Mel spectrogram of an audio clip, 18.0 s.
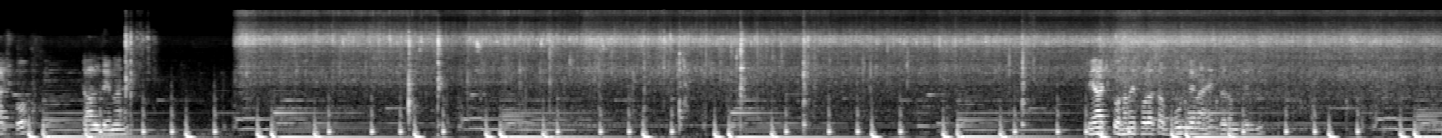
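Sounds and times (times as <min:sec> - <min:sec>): onion sizzling in hot oil: 0:02.9 - 0:18.0.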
